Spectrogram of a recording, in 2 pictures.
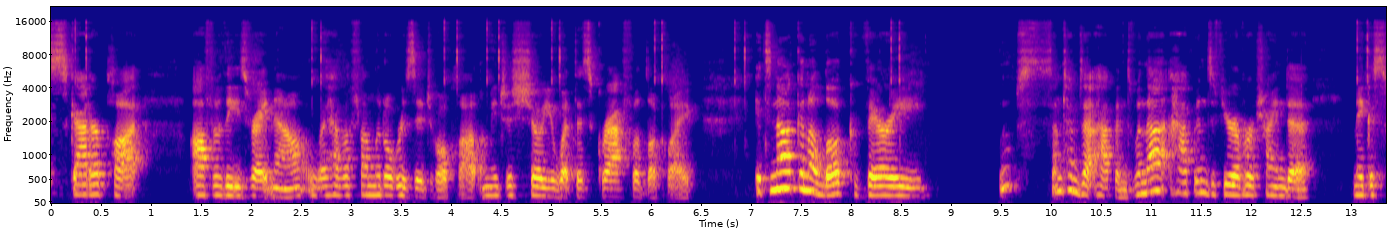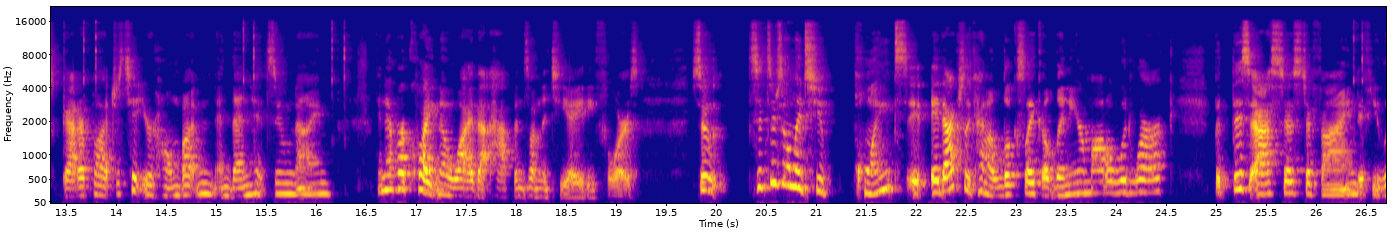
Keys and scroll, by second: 2.7 Return, 4.0 Down, 4.5 Down, 7.0 2, 16.2 9.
